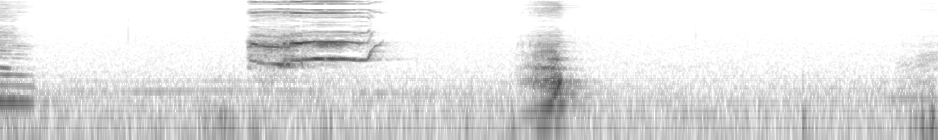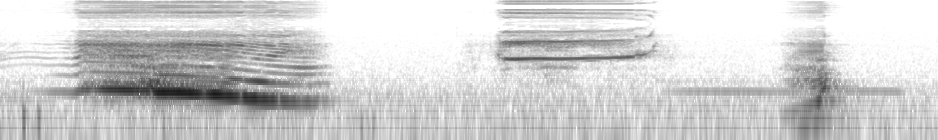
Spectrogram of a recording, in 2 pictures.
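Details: Humpback whale singing underwater. High squealing notes alternate with rapid rising chirps and a drawn-out harmonic moan that drops in pitch, in a cycle of units several seconds apart.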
